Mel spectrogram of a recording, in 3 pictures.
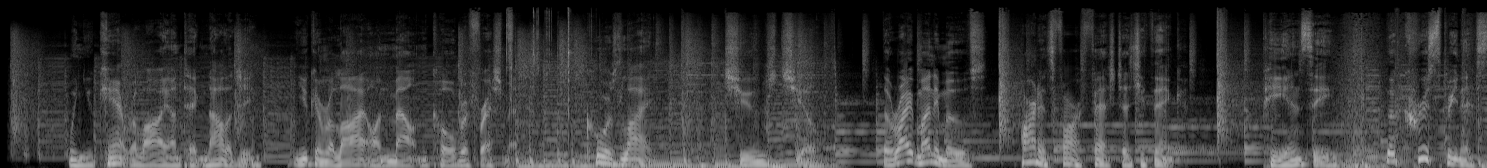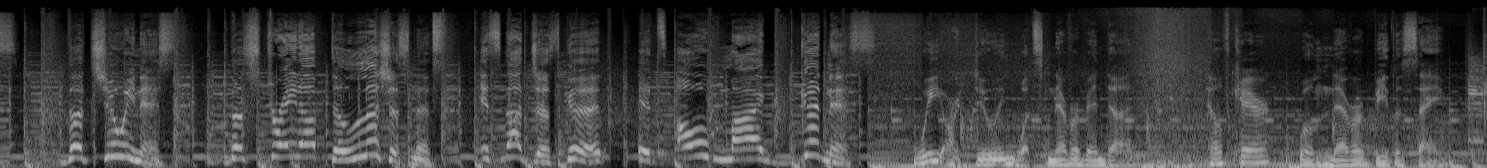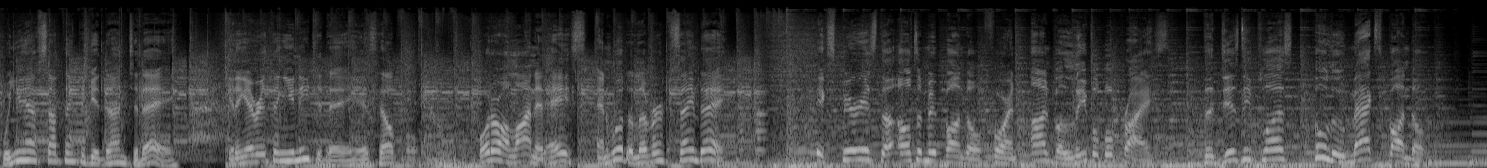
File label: Commercial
